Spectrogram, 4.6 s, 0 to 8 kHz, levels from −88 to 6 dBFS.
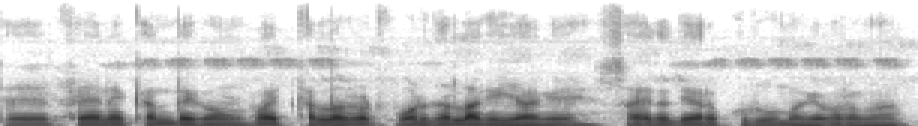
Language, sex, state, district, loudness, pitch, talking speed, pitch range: Chakma, male, Tripura, Unakoti, -20 LUFS, 100 Hz, 220 wpm, 100-105 Hz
